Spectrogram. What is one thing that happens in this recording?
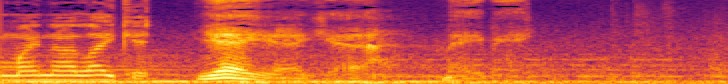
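A second man answers casually nearby.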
